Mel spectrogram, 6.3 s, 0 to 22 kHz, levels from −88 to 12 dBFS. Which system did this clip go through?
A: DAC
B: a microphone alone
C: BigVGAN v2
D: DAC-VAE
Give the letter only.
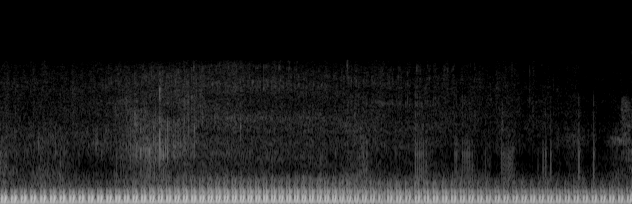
B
